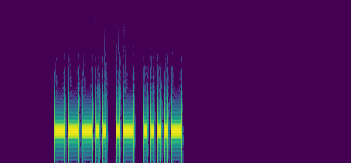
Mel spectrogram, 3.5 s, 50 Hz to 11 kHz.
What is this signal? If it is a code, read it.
Morse code, heard as a keyed tone, about 34 wpm, 700 Hz. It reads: 8A4
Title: Common Cut Numbers - 3-Digit 35wpm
